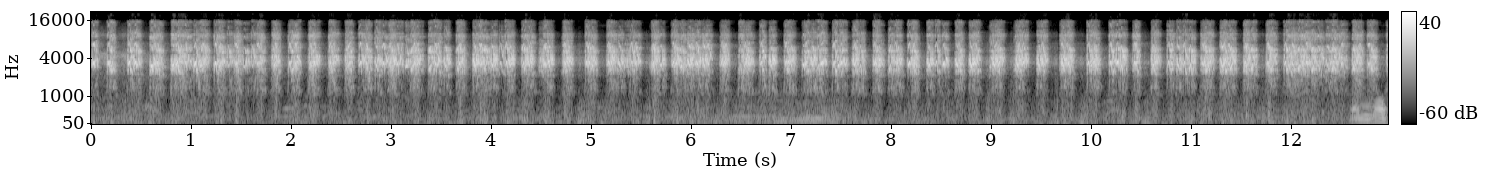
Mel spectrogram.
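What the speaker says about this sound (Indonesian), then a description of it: "ada 7 ekor guys, burung gelatik belong guys, mantap sekali nih guys" Seven Java sparrows (gelatik belong) chirp busily up close, a dense, rapid, unbroken stream of high, sharp calls and twitters that continues without pause.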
